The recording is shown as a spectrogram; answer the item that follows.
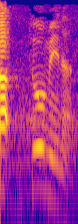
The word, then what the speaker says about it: اؤتمن: اؤتمن، عندما تنطق أنت حال الوصل تنطق بهمزة القطع وتحدث همزة إيش؟ الوصل، واضح؟ فتقول الذي اؤتمن، الذي اؤتمن، الثانية تنطق والأولى تحذف. عند الابتداء أيهما تنطق؟ تقول اؤتمن، اؤتمن، مثل ايتو كما تقدم معنا، ايتو أصلها ائتو، تقول ايتو.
